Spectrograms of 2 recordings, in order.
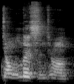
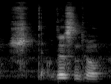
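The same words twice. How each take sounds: First: Said in the usual way. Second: Much softer, hushed warning; soft hushed plea; hushed aside. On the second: Retold or imitated. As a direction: shush him and warn under your breath. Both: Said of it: "Joey's like".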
